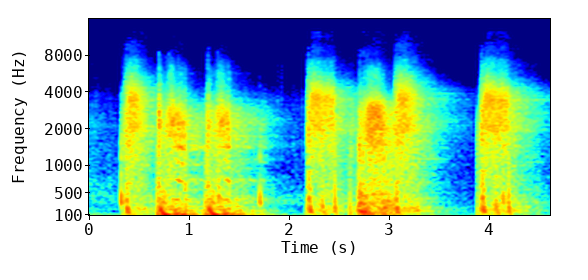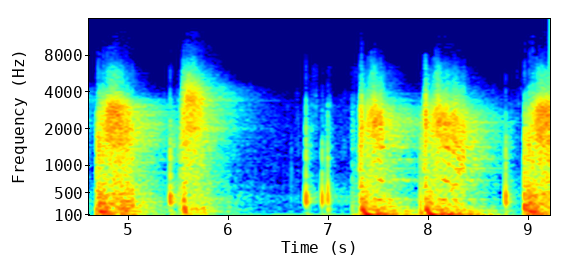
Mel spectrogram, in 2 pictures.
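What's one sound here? Heavy punches and kicks land with loud, booming thuds, one after another.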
